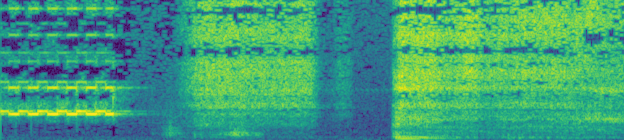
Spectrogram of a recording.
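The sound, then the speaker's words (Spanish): A telephone rings at Hank and Marie's house with a brief, high-pitched electronic trill that stops after about half a second. A hissy rustle follows, then a short silence and a louder burst of noisy handling as Hank picks up the phone. “Hank coge el teléfono.”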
